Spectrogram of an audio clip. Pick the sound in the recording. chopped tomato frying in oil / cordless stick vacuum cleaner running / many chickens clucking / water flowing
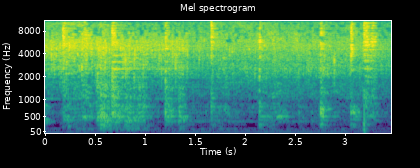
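chopped tomato frying in oil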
